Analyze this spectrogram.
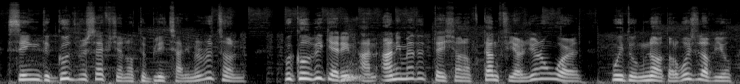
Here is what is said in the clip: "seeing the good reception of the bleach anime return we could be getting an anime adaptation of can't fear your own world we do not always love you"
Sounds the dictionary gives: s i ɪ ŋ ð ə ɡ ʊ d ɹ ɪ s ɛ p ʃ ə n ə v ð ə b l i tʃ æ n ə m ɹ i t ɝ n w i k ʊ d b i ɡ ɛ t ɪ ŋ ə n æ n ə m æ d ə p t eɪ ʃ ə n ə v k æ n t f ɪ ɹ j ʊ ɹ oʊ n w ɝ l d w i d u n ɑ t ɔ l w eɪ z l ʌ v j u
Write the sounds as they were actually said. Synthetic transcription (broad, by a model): s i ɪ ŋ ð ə ɡ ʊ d ɹ ɪ s ɛ p ʃ ə n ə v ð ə b l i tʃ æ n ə m ɹ i t ɝ n w i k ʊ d b i ɡ ɛ t ɪ ŋ ə n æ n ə m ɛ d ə t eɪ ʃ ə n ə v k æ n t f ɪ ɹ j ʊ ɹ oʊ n w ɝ d w i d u n ɑ t ɔ l w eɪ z l ʌ v j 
